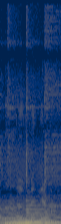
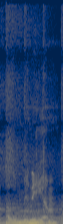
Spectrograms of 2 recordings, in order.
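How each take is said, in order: First: It has four syllables, without the extra sound. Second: It has five syllables, with an extra 'ee' sound.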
